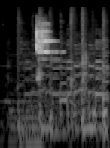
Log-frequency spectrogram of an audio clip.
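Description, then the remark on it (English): Two glasses clink together in a toast, one bright ringing chime that lingers briefly before fading, over a low background murmur. “Cheers to you. Cheers to you, cuz.”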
